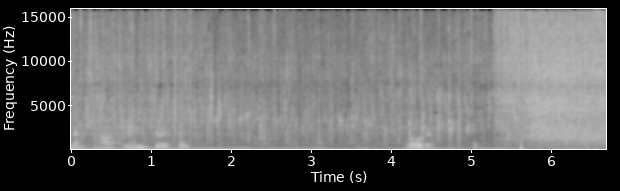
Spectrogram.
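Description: Mustard seeds and curry leaves crackling and sizzling in hot coconut oil. About five seconds in, the wet cooked banana peel, prawn and coconut mixture is tipped into the pan, with a light knock, and the sound turns to a louder, steady sizzle.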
